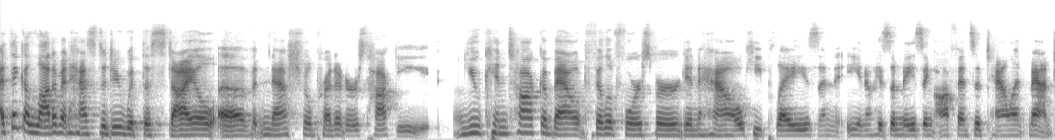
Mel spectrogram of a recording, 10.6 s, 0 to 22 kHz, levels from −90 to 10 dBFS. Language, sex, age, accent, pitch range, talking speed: English, female, 30-49, American, 160-210 Hz, 195 wpm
